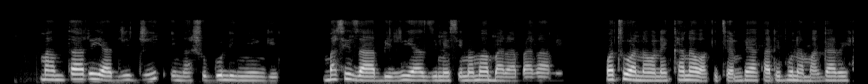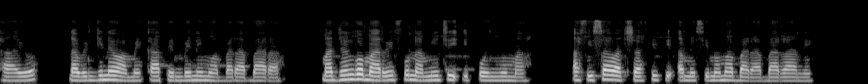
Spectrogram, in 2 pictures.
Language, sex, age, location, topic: Swahili, female, 18-24, Nairobi, government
